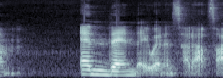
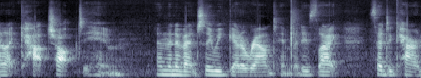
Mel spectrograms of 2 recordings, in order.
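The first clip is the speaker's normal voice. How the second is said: normal talking voice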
